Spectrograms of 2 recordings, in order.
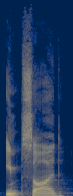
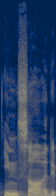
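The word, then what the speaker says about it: Inpsyde: The company behind MarketPress is called Impside, or Inside if the P is silent, which Caspar and I debate in the interview.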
